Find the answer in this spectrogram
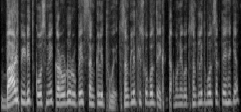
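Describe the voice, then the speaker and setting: Teacher, dry close mic. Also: male voice, sits high, mellow, no echo. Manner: keeps asking the class questions and checking with "theek hai"; repeats the corrected sentence slowly for emphasis. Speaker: Hindi grammar teacher. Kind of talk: live online class, answering chat.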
